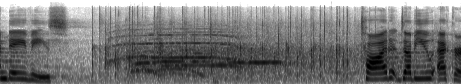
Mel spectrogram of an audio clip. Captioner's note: cheers and applause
